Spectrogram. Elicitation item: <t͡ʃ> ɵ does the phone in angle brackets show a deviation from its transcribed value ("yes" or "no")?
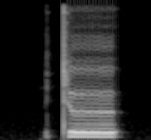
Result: yes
